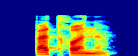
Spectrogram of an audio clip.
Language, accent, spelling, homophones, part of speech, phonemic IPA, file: French, France, patronne, patronnent / patronnes, noun / verb, /pa.tʁɔn/, LL-Q150 (fra)-patronne.wav
- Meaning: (noun) 1. female owner 2. madame (of a brothel); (verb) inflection of patronner: 1. first/third-person singular present indicative/subjunctive 2. second-person singular imperative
